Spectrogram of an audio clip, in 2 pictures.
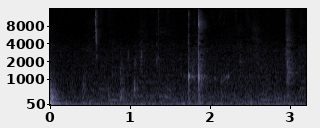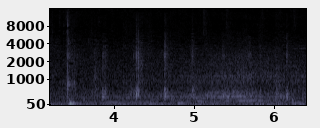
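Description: A person chewing a mouthful of red clay with the mouth closed. There is a loud crunch right at the start, then sparse small crunches and clicks.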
